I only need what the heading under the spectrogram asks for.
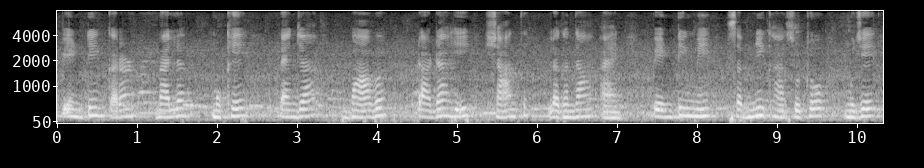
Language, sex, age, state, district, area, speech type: Sindhi, female, 60+, Uttar Pradesh, Lucknow, rural, spontaneous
